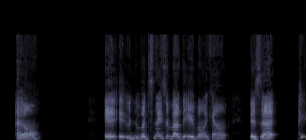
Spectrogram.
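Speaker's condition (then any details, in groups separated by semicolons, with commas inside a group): Spinal muscular atrophy type two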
